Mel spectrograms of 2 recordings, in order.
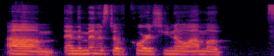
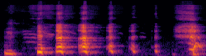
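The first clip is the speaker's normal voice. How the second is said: real laugh; 7 semitones higher, 4 dB louder than usual. Real, not acted. Laughs at own joke.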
